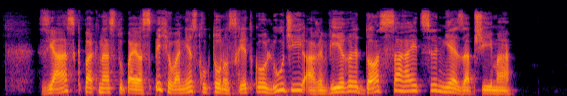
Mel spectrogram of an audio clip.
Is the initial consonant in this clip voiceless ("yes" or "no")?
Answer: no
